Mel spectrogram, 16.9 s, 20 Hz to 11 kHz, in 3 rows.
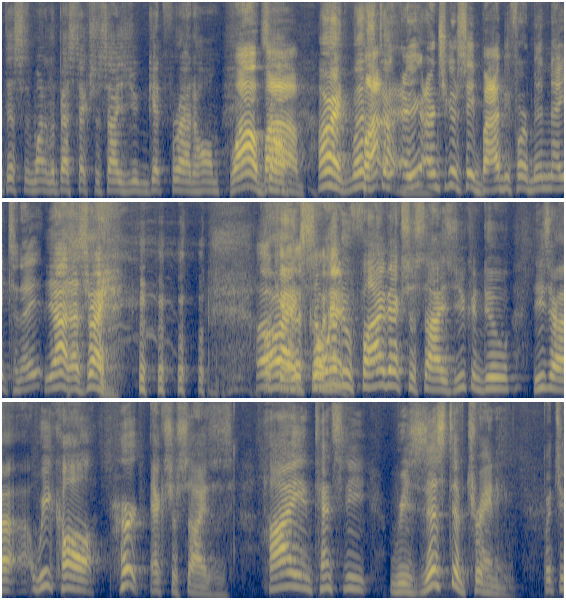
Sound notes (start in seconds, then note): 6.6 both chuckle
